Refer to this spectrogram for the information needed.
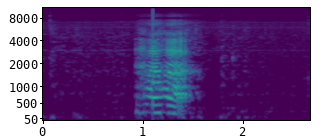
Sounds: Laughter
